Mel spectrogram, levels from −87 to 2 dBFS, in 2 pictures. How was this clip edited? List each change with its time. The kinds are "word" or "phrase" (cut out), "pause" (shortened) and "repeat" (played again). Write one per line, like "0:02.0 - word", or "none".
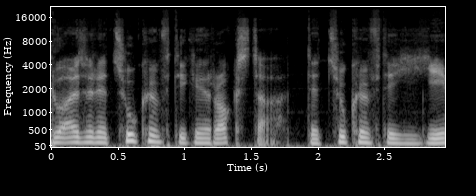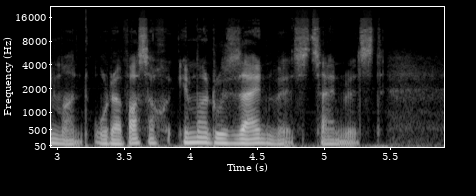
none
